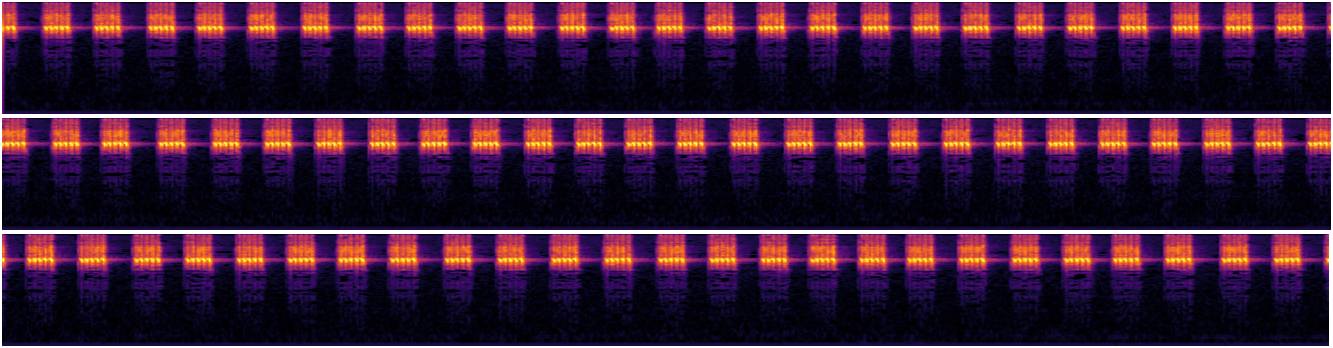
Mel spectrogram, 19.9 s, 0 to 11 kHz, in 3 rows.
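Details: Crickets chirping at night, recorded live on a Sony PCM D100 field recorder: a steady, high, ringing pulse repeated about four times a second, evenly spaced, with no other sounds behind it.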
